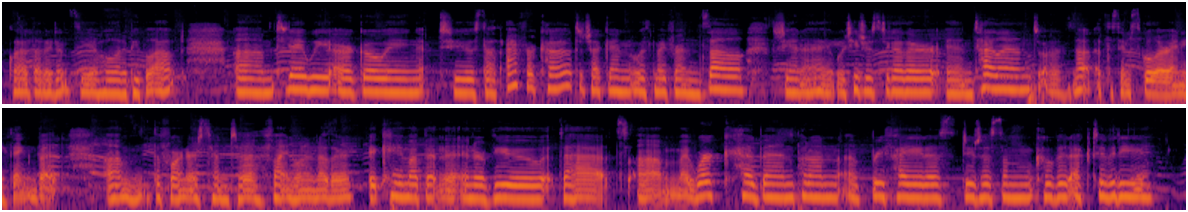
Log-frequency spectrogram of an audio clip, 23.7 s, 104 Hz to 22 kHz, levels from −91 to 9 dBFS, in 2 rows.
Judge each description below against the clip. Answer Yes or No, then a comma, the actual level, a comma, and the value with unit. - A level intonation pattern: Yes, narrow, 2.0 semitones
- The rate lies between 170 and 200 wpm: Yes, average, 185 wpm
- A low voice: No, high, 200 Hz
